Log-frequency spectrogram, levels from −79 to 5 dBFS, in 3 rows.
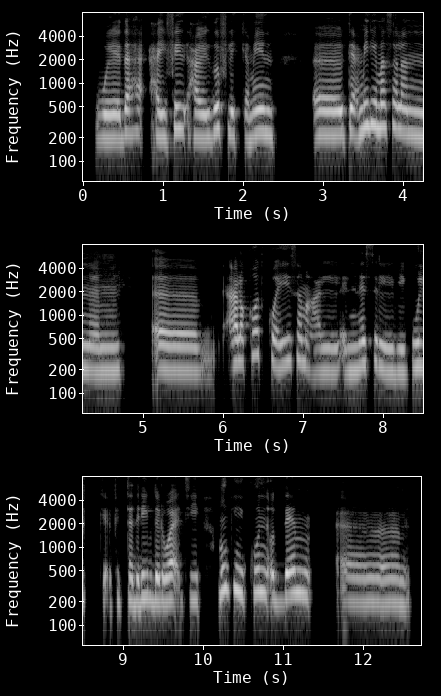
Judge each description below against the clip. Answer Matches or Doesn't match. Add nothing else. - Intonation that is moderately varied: Matches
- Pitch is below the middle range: Doesn't match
